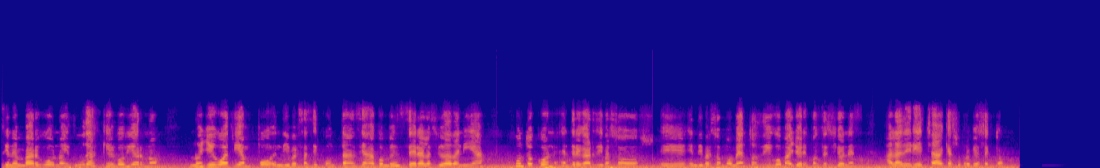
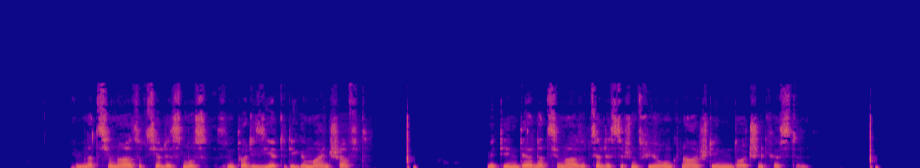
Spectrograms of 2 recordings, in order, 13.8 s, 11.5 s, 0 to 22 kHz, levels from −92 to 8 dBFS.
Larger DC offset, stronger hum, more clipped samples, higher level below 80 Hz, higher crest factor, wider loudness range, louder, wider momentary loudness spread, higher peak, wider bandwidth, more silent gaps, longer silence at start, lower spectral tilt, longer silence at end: neither; neither; neither; first, -42 dBFS vs -68 dBFS; second, 16 dB vs 22 dB; about the same, 3 LU vs 3 LU; first, -20 LUFS vs -33 LUFS; about the same, 8 LU vs 10 LU; first, -4 dBFS vs -10 dBFS; second, 8.4 kHz vs 11.5 kHz; second, none vs 4.79-5.06 s, 5.27-5.45 s, 5.81-6.05 s, 10.30-10.44 s, 10.53-10.75 s; second, 0 s vs 0.9 s; about the same, -6 dB/octave vs -5 dB/octave; first, 1 s vs 0.55 s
